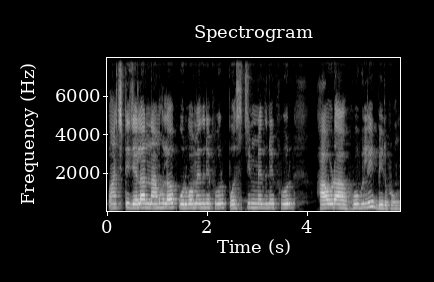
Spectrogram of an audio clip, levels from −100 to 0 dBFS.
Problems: none marked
